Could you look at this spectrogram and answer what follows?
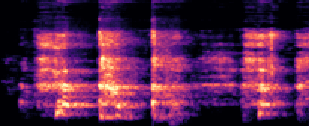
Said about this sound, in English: Coughing all your germs out in the air. Like, cover that up, too. Whatever you got to do to cough, be smart about it, man.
